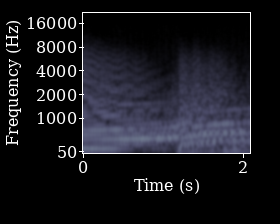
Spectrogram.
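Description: Intro music sting on distorted electric guitar: a loud chord held, then sliding up in pitch a little over halfway through and ringing on.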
